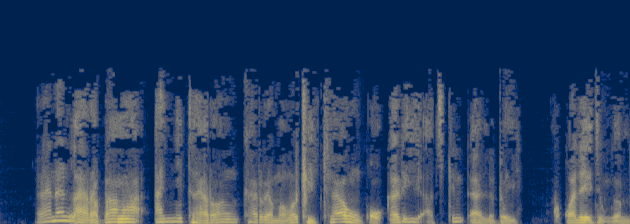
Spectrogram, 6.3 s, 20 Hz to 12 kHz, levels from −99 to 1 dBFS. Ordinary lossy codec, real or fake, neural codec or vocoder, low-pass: MP3, 32 kbps; fake; codec, 24 kHz, 1.5 kbps, HILCodec; 10.8 kHz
